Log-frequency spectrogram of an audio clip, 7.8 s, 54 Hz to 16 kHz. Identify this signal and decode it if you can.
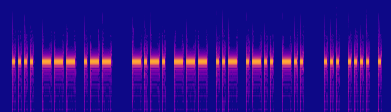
Morse code, heard as a keyed tone, about 20 wpm, 700 Hz. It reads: HOW COULD SHE
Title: Sentences from Top 1300 Words 20wpm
